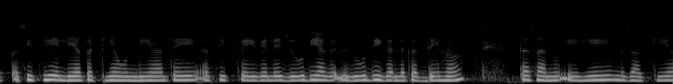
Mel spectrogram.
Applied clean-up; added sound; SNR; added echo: none; none; none; none.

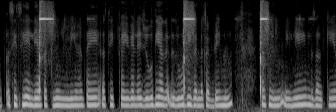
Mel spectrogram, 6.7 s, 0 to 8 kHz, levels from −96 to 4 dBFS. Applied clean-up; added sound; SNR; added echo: neural diffusion model UNIVERSE++.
